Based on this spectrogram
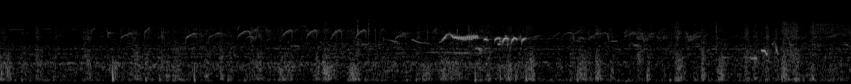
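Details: A single Eurasian wryneck, a rare passage migrant stopping on Uido island, Korea, in late April, gives a run of short, high, slightly rising notes, then a louder, sharper burst, over constant clicking and rustling.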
